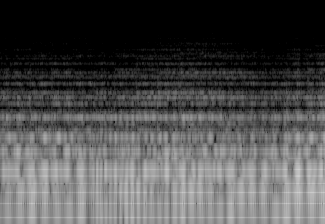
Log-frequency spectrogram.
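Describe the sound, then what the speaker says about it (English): Droning ambient synth pads with chorus, distortion and echo effects hold low, thick sustained chords that swell and pulse gently throughout, with no talking. "I kind of wanted to get some like droning ambient pads"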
